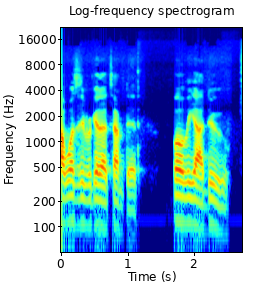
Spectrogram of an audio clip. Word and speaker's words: Folie à deux: Folie à deux. I've been saying à la deux all day.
